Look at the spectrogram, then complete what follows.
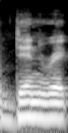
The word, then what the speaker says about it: Denryc: know well everybody I'm denrick and uh it's spelled d-e-n-r-y-c but it's pronounced d-e-n-r-i-c-k so I'm Den Rick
